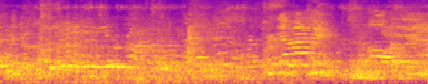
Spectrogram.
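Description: A group of young children's voices chattering over one another.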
